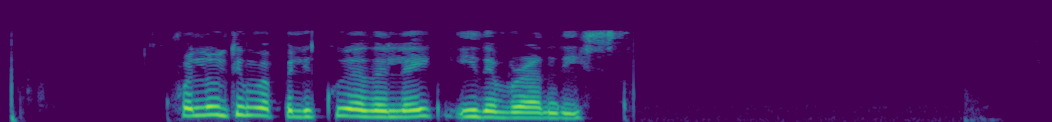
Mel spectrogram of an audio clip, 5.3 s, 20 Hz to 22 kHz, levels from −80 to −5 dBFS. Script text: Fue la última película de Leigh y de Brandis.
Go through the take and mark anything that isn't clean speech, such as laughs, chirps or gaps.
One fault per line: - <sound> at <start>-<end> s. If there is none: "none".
none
